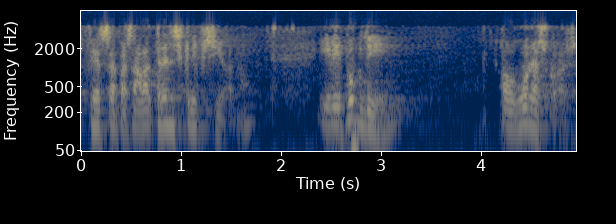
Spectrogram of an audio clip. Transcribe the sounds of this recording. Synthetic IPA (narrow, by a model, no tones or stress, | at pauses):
feɾsəpəsaβət̪ɾənskɾipsiono | ilipuk̚d̪i | əlˠɣunəskɔzə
